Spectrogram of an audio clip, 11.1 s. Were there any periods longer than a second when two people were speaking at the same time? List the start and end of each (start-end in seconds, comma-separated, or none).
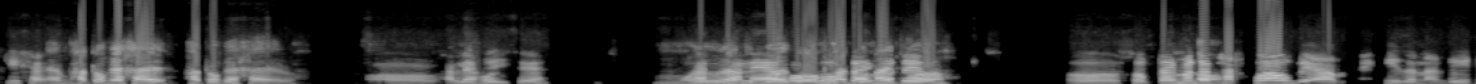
5.2-6.9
